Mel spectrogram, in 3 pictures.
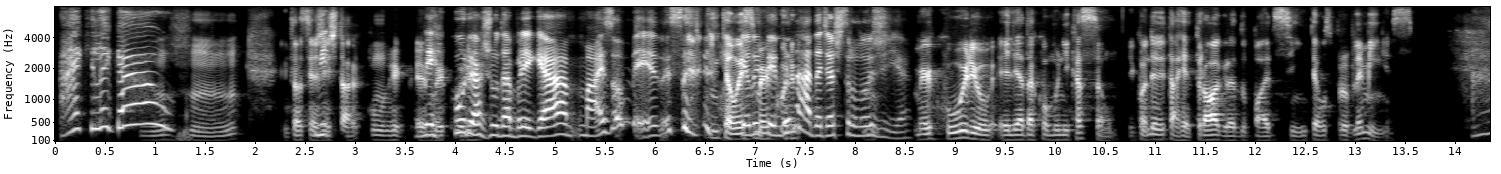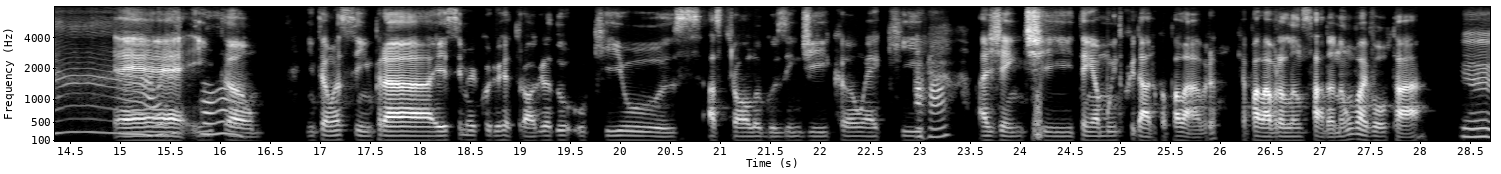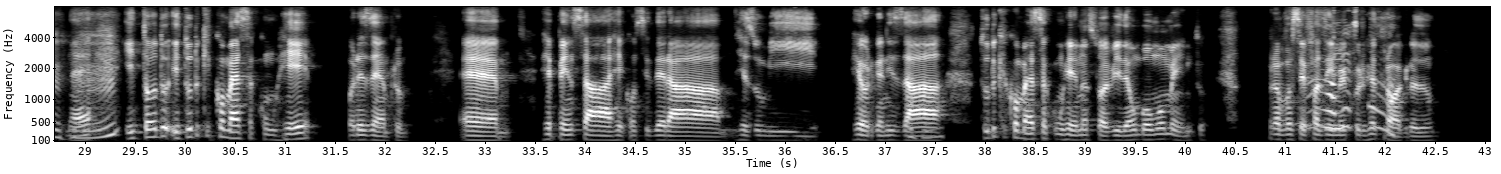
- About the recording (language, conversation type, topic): Portuguese, podcast, Como você evita que uma conversa vire briga?
- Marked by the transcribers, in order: chuckle; surprised: "Ah, olha só!"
